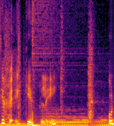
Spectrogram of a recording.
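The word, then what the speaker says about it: Ghibli: I like I like a bit of gibli or jibli. Jibli. Gibli. Multiple ways to pronounce it. I'm think it's jibli, right?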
